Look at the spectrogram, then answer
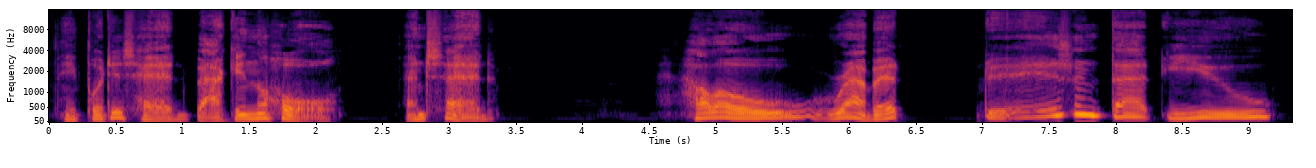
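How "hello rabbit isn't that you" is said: higher, louder, slow coaxing bear; Pooh voice. Acted. Pooh calls Rabbit in hole, slow hopeful bear voice. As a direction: call in hopefully and slowly.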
